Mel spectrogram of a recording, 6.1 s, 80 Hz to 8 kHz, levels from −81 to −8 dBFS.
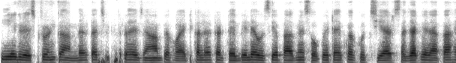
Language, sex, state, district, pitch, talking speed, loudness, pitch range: Hindi, male, Maharashtra, Mumbai Suburban, 115 Hz, 265 wpm, -21 LUFS, 105-120 Hz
